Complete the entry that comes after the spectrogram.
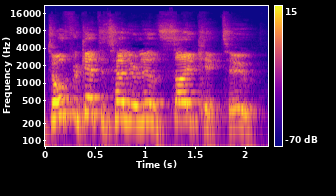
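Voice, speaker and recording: A man playing a pushy, excitable television network boss who calls out insistently in a hammy comedy sketch. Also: very high-pitched, a little fast, far from the mic, heavily acted. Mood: nagging. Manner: insistent, calling out. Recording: echoey room, off the mic.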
